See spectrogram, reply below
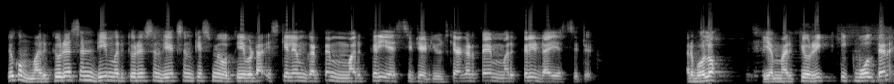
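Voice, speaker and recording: A man's voice: sits high, bright, forceful tone, smooth. A man teaching a chemistry class, quizzing his students with repeated questions and calling them beta. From India. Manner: acts out a crying carbocation and a comforting mercury.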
